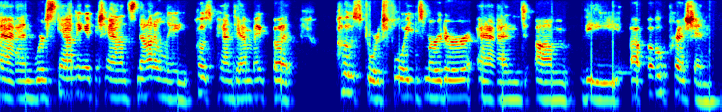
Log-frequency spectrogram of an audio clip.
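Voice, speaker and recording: A woman talks at a very slow pace. Her voice sits at a fairly low pitch with fairly even intonation. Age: 60s. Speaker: theatre director. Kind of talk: panel discussion.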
